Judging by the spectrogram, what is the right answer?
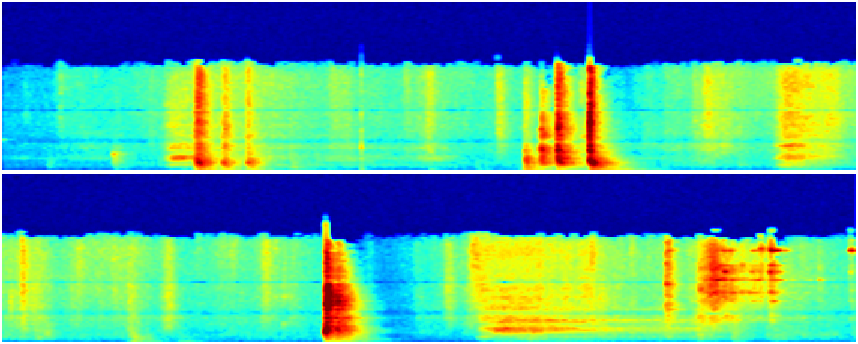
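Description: Door and handling knocks in a small bathroom: two bursts of clunks and clatters in the first five seconds, one sharp bang near the ten-second mark, then a longer rustle.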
